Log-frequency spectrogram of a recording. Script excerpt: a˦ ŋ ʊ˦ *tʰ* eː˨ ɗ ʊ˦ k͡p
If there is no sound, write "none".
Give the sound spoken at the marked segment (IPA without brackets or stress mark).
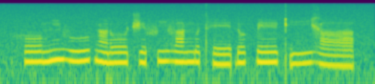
tʰ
